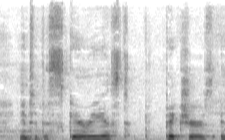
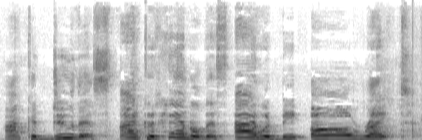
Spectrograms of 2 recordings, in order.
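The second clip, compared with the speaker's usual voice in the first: building courage; 6 semitones higher, 6 dB louder than usual. Acted. Pep talk to self, building.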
